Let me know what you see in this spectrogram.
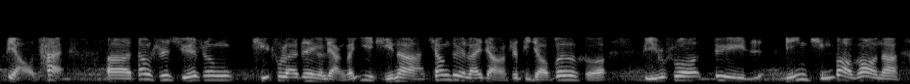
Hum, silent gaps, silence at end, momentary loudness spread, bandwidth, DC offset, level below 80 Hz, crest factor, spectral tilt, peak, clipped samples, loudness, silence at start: none; none; 0.15 s; 5 LU; 3.9 kHz; under 0.1%; -88 dBFS; 18 dB; -6.5 dB/octave; -10 dBFS; under 0.1%; -29 LUFS; 0 s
